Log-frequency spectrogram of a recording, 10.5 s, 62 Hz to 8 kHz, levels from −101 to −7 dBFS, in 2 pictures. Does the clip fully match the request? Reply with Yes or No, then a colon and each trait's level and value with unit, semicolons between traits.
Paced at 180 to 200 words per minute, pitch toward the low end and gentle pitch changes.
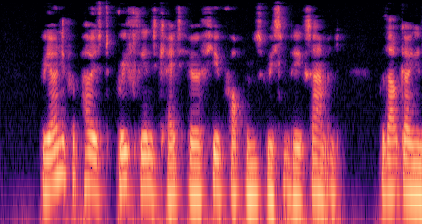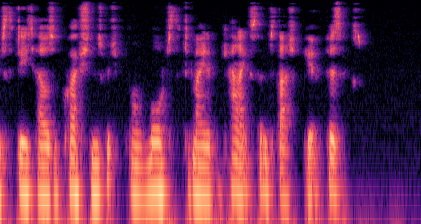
Yes: average, 190 wpm; low, 120 Hz; narrow, 2.1 semitones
